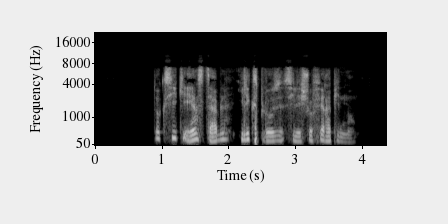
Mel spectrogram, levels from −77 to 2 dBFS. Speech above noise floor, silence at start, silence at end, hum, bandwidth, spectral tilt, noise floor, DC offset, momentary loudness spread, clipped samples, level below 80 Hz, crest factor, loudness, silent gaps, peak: 61 dB; 0.9 s; 0.5 s; none; 11 kHz; -3 dB/octave; -85 dBFS; under 0.1%; 11 LU; under 0.1%; -56 dBFS; 22 dB; -22 LUFS; none; -4 dBFS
